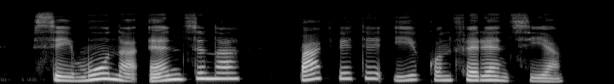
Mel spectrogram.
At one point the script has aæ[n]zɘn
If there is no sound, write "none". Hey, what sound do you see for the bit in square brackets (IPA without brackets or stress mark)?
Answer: n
